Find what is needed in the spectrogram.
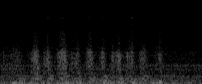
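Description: A coin scraping the latex coating off a paper scratch-off lottery ticket in quick, evenly repeated strokes.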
